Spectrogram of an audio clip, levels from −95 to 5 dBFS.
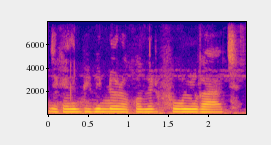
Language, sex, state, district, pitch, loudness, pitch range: Bengali, female, Tripura, West Tripura, 235 Hz, -12 LUFS, 230-240 Hz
